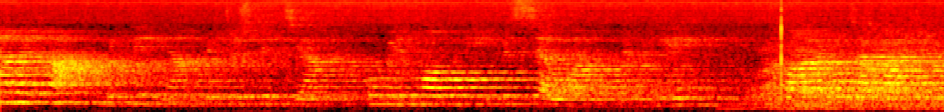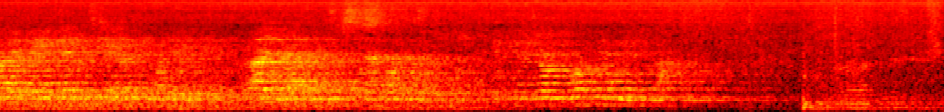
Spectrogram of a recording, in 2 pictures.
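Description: A young person sings a melody into a microphone in a large echoing hall.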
